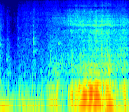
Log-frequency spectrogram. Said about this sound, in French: On a fait un petit montage de ronflage, de ronflette, de ronfle, de, de ronflouillis enregistré.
